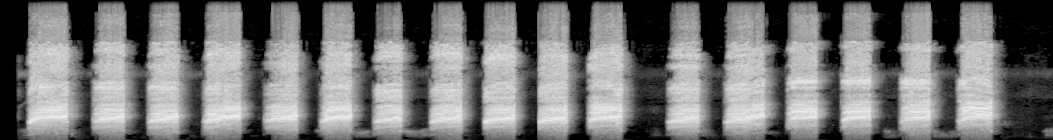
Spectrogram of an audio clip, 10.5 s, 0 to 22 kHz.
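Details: Long-tailed shrike lure call used to attract other shrikes: a steady series of harsh, rasping broadband notes, about seventeen, repeated roughly every 0.6 seconds with clean silent gaps.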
